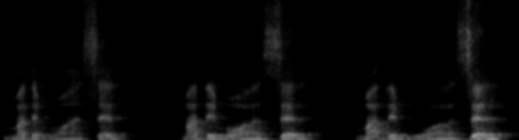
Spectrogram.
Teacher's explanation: when single s is surrounded by two vowels it becomes z sound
